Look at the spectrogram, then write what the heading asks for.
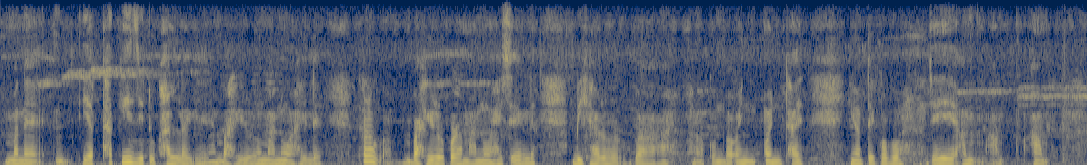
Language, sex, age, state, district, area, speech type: Assamese, female, 45-60, Assam, Goalpara, urban, spontaneous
